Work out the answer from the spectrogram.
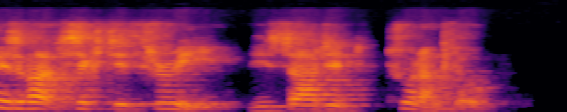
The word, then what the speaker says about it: Turandot: about 63 he started Toronto um never pronounce the final T himself the tragic events of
